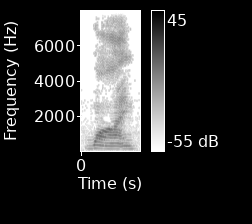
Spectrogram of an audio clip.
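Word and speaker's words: whine: And wine, not the one you drink, but when you complain. Mum, it's not fair. Wine is W, silent H, I as in kite, N.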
